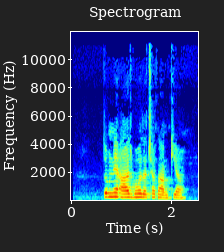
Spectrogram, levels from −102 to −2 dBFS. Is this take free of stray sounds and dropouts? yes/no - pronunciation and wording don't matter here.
yes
